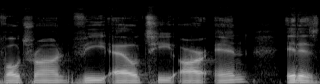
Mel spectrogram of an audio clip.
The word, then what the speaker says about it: VLTRN: It's spelled Voltron, VLTRN.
